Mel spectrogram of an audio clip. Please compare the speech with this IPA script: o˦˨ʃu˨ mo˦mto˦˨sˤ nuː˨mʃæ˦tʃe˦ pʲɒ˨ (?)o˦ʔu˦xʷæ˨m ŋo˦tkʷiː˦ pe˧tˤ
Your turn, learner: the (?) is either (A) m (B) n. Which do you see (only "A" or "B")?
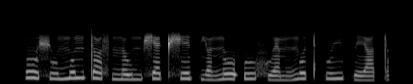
B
